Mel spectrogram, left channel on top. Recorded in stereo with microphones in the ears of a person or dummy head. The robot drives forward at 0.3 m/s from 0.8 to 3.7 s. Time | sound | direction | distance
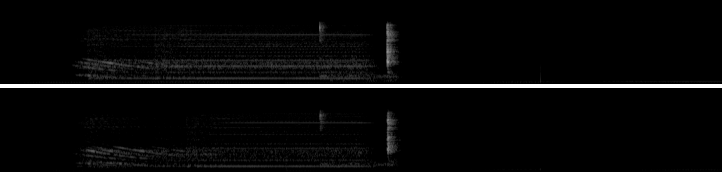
3.2 | a pop | 65° left (ahead or behind) | 1.5 m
